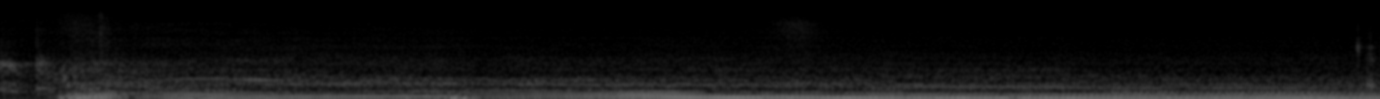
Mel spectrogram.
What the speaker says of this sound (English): So we start the car.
